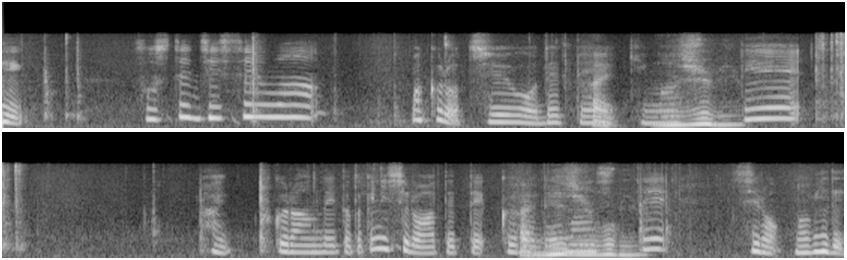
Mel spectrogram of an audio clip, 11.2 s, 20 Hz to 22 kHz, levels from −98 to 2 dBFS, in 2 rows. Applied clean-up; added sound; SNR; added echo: none; none; none; none.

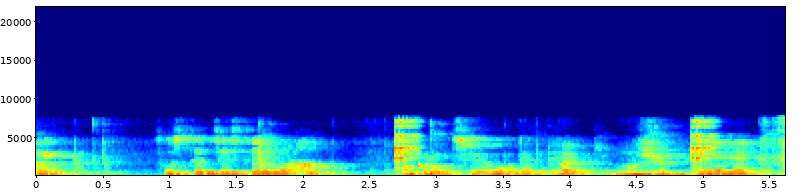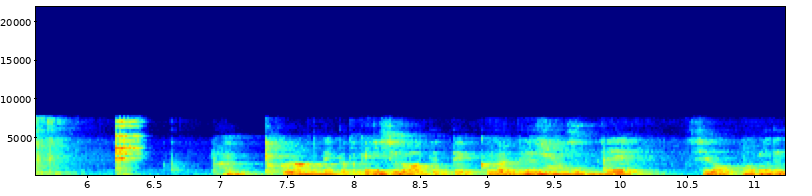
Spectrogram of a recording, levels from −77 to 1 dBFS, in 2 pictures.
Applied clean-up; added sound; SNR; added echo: none; Cutlery, silverware / Dishes, pots, and pans; 1 dB; reverberation time 0.9 s.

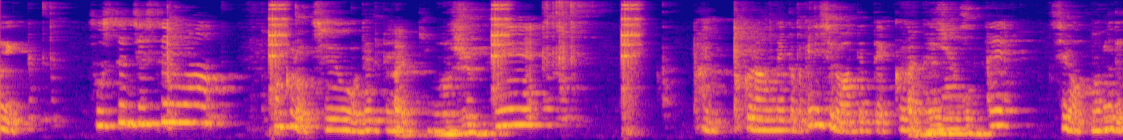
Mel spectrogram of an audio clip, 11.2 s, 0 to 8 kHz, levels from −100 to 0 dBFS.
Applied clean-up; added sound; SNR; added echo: classical method WPE with log-MMSE.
